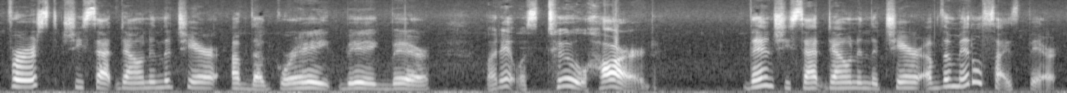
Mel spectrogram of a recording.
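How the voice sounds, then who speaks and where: Female storytime reader, lively intonation and unhurried delivery, clearly stressing key words for small children. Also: on the high side, low-quality recording. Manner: expressive, deliberate, stressing and stretching words for young listeners. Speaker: storytime reader, teacher reading a picture book aloud. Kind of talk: children's storybook read-aloud with asides about the pictures.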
